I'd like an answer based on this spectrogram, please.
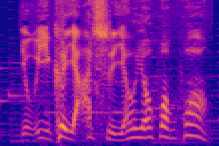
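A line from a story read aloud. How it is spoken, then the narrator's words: Shrieking. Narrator (Chinese): 女仆尖叫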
